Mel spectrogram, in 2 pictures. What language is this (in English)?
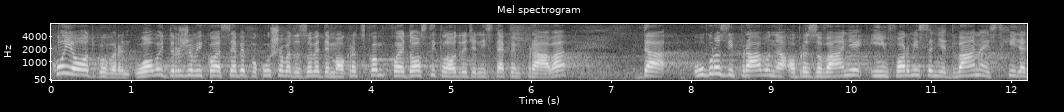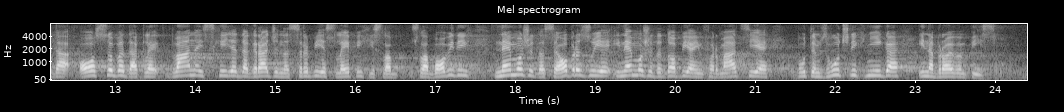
Serbian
